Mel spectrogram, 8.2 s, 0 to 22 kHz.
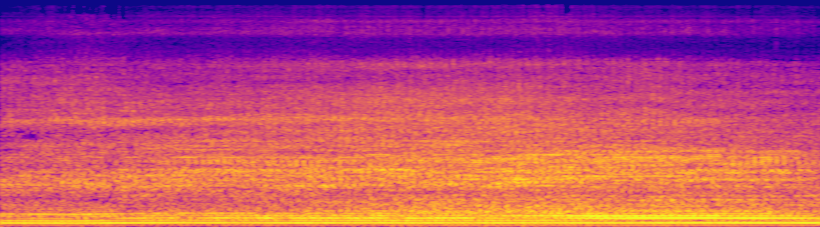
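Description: A Farmtrac 60 Supermax tractor drags an MB plough deep through a sugarcane farmer's field in western Uttar Pradesh in third low gear, its diesel engine a loud, constant, low droning rumble with no break throughout.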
